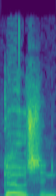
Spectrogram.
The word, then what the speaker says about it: Goossen: Yeah, it's pronounced Goosen, Goosen.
